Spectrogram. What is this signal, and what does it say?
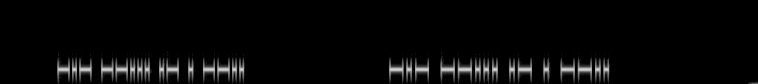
Morse code, heard as a keyed tone, about 35 wpm, 700 Hz. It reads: K7AEZ K7AEZ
